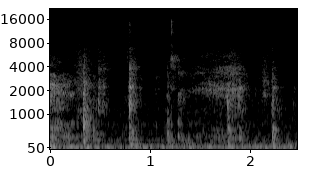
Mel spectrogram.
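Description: Near silence: room tone with a few faint ticks about half a second apart.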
